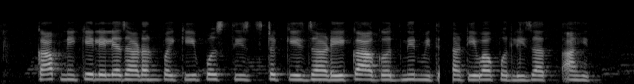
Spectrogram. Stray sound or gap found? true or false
true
